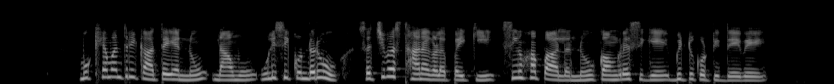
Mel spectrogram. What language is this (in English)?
Kannada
